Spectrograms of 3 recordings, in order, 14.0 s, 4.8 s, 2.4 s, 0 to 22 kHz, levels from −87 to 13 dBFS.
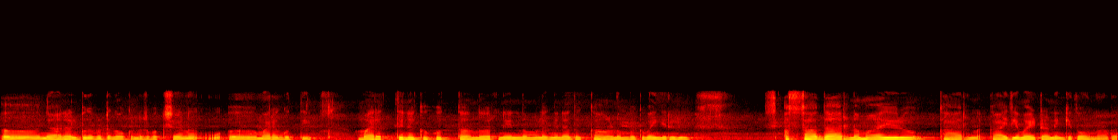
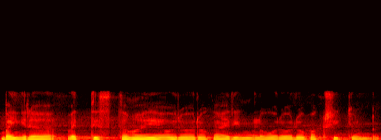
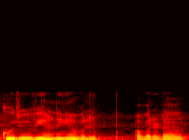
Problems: none marked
